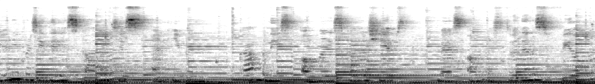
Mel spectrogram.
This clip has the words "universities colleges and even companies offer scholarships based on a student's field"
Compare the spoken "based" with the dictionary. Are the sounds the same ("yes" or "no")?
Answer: no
